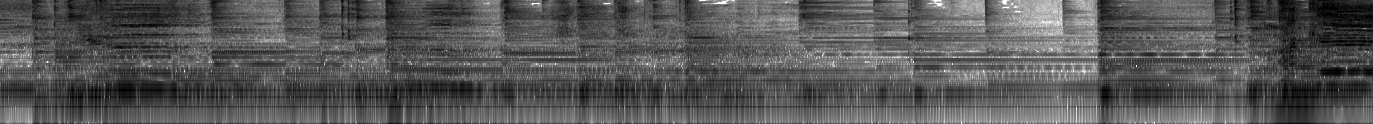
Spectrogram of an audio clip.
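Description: Acoustic guitar playing an instrumental passage of a song, strummed chords ringing on.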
